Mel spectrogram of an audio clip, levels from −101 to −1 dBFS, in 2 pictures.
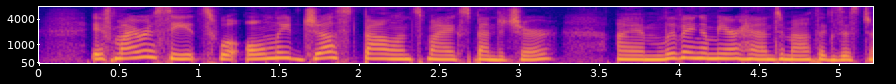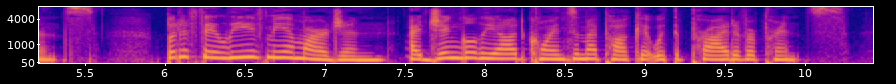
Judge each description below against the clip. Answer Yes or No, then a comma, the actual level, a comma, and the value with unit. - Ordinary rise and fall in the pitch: Yes, average, 4.0 semitones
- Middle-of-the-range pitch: No, high, 235 Hz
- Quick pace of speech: Yes, fast, 225 wpm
